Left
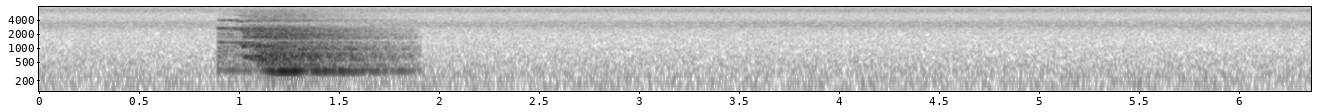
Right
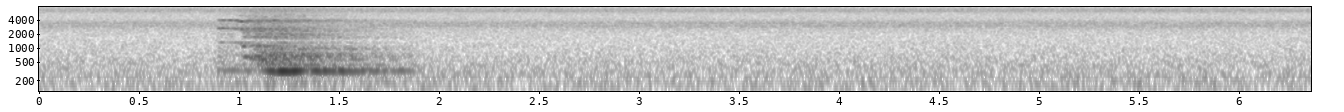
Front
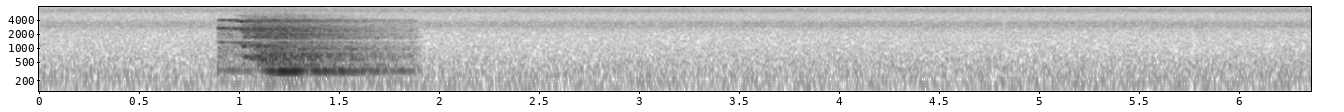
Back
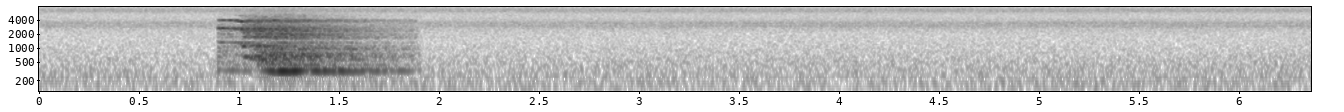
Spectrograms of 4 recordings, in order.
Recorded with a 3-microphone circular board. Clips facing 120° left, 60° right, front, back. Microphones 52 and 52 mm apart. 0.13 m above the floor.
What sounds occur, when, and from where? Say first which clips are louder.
0.9 s a squeak: left 10 dB, even; 90° left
